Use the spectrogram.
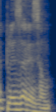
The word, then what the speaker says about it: plagiarism: এর যে সঠিক উচ্চারণ সেটা হচ্ছে প্লেজারিজম, প্লেজারিজম।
